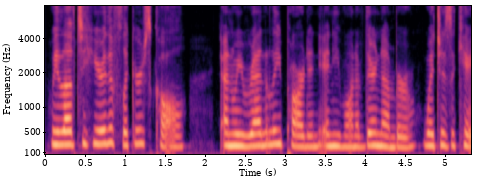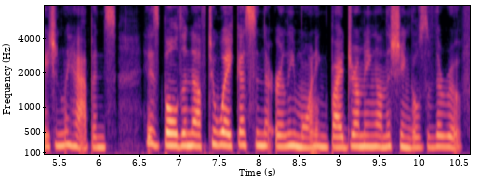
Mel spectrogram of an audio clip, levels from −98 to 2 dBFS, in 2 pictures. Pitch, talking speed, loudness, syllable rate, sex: 230 Hz, 215 wpm, -18 LUFS, 5.8 syllables/s, female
